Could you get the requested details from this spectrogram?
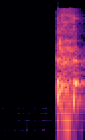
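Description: A single short, harsh cough from an adult after about half a second of silence.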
